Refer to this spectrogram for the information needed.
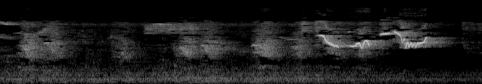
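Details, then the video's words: Young Oriental magpie-robin, tame around people, singing: after soft, murmured warbling, a short burst of loud, clear whistles sweeps down and up, twice in quick succession near the end. "tiếng chim chòe than bổi hót"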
